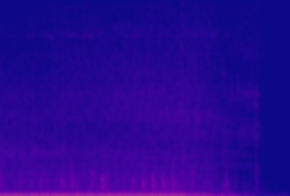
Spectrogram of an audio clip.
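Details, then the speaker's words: Engine with rod knock, restarted after a pour-in oil additive and thicker oil: it cranks slowly, then gives low, uneven thumping about four times a second under a rough note, fading as it shuts down. The thicker oil quieted it but the knock remains; the engine was later declared junk. "we're going to find out if we fix the rod knock with the pour in sauce ready yeah go oh it's even cranking slow there we go no the thicker oil quieted it down but that's coming"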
